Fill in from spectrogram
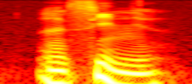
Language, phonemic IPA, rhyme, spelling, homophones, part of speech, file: French, /siɲ/, -iɲ, cygne, cygnes / signe / signent / signes, noun, Fr-cygne.ogg
- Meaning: swan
